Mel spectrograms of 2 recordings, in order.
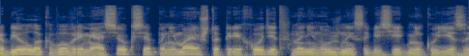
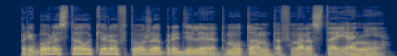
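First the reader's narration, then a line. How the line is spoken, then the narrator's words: Plain. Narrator (Russian): сказал Алексей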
